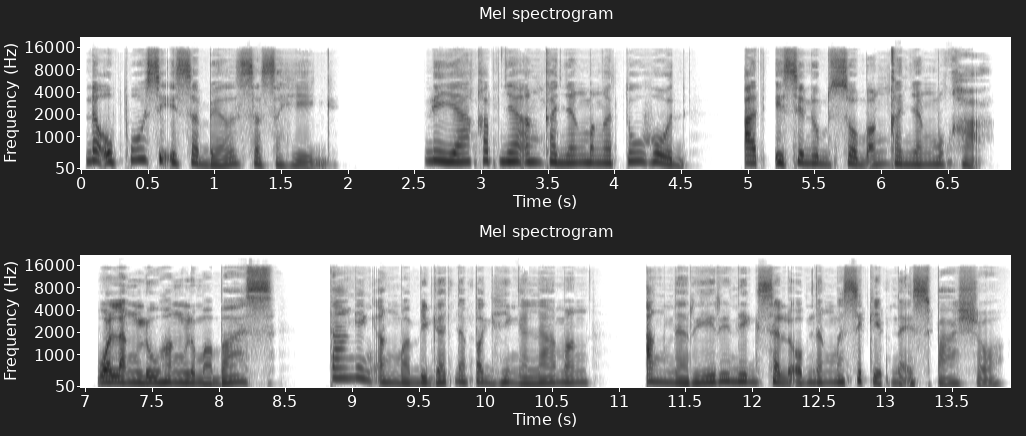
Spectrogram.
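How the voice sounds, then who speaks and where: A woman's voice: fairly low pitch, animated, normal speed, dark tone, no room sound, clean studio sound. A woman narrating a scripted dramatic story.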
